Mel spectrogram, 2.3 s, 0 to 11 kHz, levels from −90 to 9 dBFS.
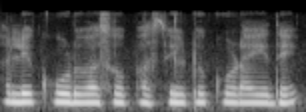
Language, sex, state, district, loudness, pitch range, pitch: Kannada, female, Karnataka, Bidar, -15 LUFS, 200-215 Hz, 205 Hz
